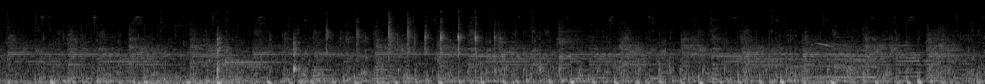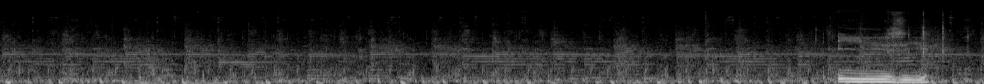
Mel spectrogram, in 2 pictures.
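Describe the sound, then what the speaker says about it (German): Horse hooves clip-clop in a steady galloping rhythm in Red Dead Redemption 2, with a voice talking over the ride and a louder burst near the end. "Ich habe ein langsameres Pferd."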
